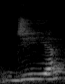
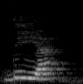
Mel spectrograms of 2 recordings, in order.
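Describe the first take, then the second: First: It starts with a softened j-like sound. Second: It starts with a plain hard d sound. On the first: This is the Portuguese way. The speaker calls it wrong. "y no día, igual que en portugués" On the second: This is the Spanish way. The speaker calls it right. "decimos día"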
